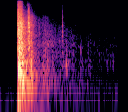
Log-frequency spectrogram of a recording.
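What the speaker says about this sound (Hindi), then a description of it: "गोलियां दागी जाती रहीं।" A single sharp, loud bang with a short ringing decay, a gunshot during a police encounter in Punjab, standing alone with no talk.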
